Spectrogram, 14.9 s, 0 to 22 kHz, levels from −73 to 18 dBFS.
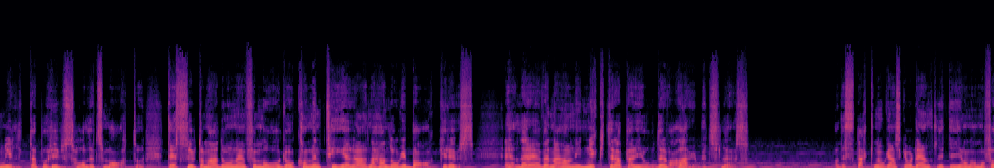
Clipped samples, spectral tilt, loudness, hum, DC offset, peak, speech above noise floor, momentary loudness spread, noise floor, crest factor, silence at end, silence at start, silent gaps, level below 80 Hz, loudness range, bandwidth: under 0.1%; -6 dB/octave; -17 LUFS; none; under 0.1%; -2 dBFS; 20 dB; 13 LU; -36 dBFS; 16 dB; 0 s; 0 s; none; -44 dBFS; 6 LU; 15 kHz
